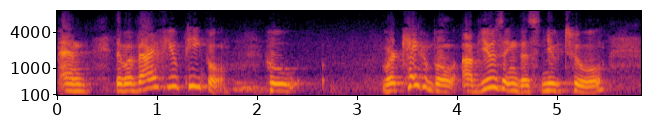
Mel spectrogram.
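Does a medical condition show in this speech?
No.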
